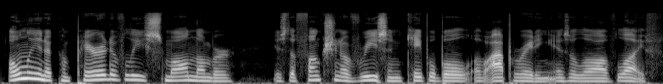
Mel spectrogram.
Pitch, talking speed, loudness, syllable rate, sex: 175 Hz, 170 wpm, -16 LUFS, 5.4 syllables/s, female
